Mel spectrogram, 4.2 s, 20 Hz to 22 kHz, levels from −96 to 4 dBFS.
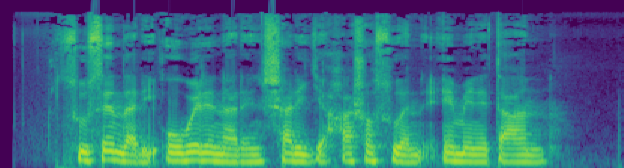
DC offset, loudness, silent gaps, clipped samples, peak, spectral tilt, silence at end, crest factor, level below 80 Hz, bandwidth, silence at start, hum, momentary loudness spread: under 0.1%; -12 LUFS; none; under 0.1%; 0 dBFS; -4.5 dB/octave; 0.45 s; 12 dB; -48 dBFS; 17.5 kHz; 0.3 s; none; 7 LU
